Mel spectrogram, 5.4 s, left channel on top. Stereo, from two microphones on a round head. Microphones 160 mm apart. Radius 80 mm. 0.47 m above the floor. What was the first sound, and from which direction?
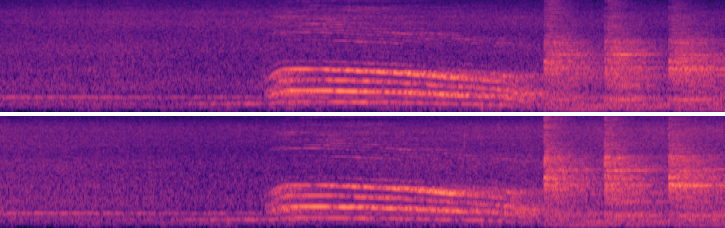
A shout, 35° left (ahead or behind).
